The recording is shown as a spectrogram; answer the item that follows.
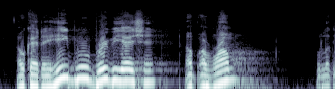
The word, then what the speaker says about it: Aram: Okay, the Hebrew abbreviation of Aram will look like this. I could, let me see. It's spelled more so like this.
